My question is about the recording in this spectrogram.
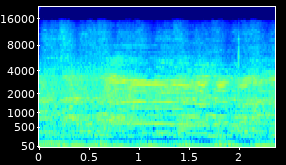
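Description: Loud club dance music with a heavy bass, and a high, wavering voice held for about a second over it.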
